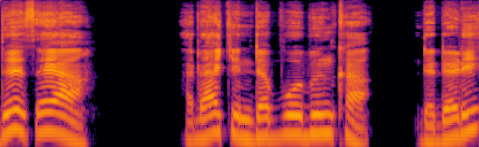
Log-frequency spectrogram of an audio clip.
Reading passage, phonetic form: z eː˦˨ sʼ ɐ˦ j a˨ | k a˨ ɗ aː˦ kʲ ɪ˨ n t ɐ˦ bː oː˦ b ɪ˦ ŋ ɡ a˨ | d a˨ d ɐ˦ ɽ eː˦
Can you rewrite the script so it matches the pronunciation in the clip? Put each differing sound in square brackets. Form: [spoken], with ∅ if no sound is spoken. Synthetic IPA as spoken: z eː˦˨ sʼ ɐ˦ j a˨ | [ʔ] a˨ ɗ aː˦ kʲ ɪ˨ n [d] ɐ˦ bː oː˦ b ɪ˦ ŋ [k] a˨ | d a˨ d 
